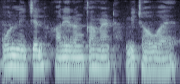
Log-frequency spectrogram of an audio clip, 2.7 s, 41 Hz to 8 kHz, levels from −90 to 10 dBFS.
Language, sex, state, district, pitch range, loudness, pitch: Hindi, male, Uttar Pradesh, Shamli, 110-120 Hz, -14 LUFS, 115 Hz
